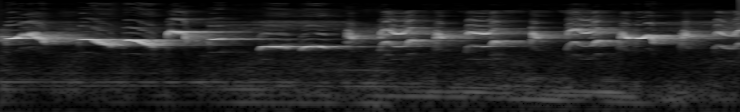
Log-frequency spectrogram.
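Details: In the forest a Chinese hwamei delivers clear, mellow whistles in stepped phrases, some notes repeated in pairs, rising and falling in a melodious pattern, with a low hum in the background.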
